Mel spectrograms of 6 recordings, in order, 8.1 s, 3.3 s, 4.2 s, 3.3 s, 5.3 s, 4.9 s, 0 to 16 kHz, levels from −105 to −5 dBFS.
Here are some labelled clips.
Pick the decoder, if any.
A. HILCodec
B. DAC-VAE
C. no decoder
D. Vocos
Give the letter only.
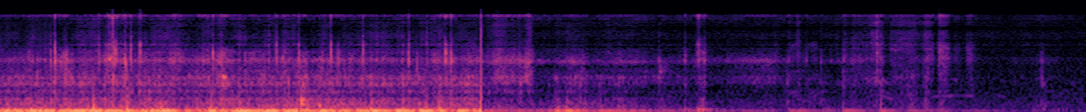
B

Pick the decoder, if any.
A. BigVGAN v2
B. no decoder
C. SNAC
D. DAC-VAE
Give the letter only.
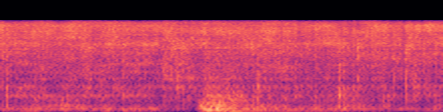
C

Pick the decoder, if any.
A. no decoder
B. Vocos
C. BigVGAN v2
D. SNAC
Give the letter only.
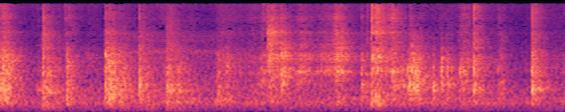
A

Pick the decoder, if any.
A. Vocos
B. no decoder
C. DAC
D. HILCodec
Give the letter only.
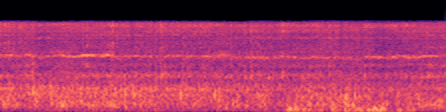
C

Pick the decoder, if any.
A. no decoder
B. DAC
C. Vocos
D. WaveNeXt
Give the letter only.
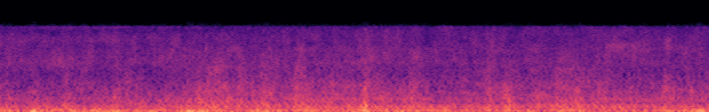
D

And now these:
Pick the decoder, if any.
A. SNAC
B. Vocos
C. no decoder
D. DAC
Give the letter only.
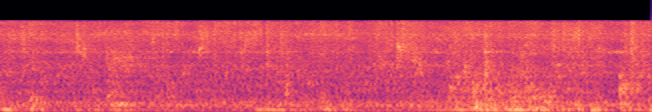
D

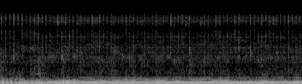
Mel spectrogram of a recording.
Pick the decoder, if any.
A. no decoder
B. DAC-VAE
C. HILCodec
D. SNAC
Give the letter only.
D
